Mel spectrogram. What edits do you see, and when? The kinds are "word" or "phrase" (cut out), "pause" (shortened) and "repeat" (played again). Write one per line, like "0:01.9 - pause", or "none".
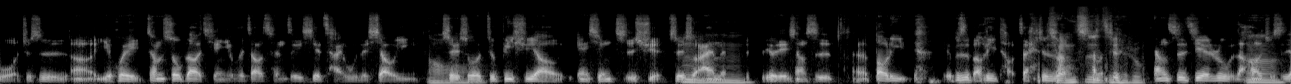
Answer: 0:04.2 - pause
0:08.5 - pause
0:10.4 - word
